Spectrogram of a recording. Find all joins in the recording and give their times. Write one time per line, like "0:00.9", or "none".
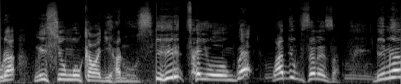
0:01.5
